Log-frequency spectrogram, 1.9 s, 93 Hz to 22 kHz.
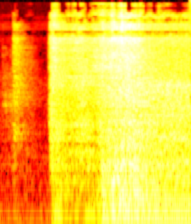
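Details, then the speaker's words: Kubota F3060 diesel front-mount 72-inch 4WD mower, about 2,300 hours, cold winter start using the heater: short crank, catches within a second and builds to a steady even idle; starts clean in the cold. "So now what we're going to be doing is we're going to be starting it with the little heater thing. So let's turn that on."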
